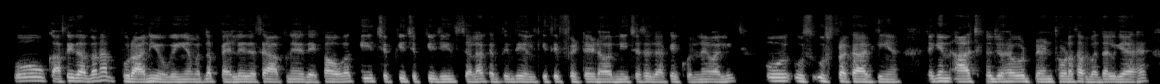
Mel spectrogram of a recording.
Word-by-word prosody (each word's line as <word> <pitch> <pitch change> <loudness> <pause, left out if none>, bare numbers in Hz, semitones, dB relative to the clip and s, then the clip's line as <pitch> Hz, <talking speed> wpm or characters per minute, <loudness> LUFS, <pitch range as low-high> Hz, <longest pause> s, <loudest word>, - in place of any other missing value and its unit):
वो 170 +1 +1
काफ़ी 130 +5 +1
ज़्यादा 150 0 +3
ना 195 - +1
पुरानी 135 -1 +4
हो 120 -3 +1
गई 120 0 0
है। 120 0 -2
मतलब 120 +3 -1
पहले 120 +1 +1
जैसे 125 -1 0
आपने 125 +1 0
देखा 115 +2 0
होगा 125 +1 +3
कि 145 0 +1
चिपकी-चिपकी 130 0 -2
जीन्स 125 0 -1
चला 125 +2 0
करती 125 -1 -3
थी, 130 - +2
हल्की-सी 120 +1 -2
फिटेड 125 0 -1
और 120 0 +2
नीचे 120 0 -2
से 130 +1 -1
जाके 115 +1 -2
खुलने 115 +1 -5
वाली, 120 +2 -1 0.4
वो 160 0 +4
उस 145 -6 -1
उस 140 -6 +2
प्रकार 125 -3 +4
की 120 +2 -4
है, 115 - -3 0.3
लेकिन 145 +1 +1
आजकल 130 +1 0
जो 135 0 +2
है 135 - +2
वो 135 - +4
ट्रेंड 130 -1 -1
थोड़ा-सा 130 +1 +2
बदल 125 +1 -1
गया 120 -1 +1
है, 145 +5 -4
125 Hz, 230 wpm, -23 LUFS, 120-135 Hz, 0.4 s, पुरानी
